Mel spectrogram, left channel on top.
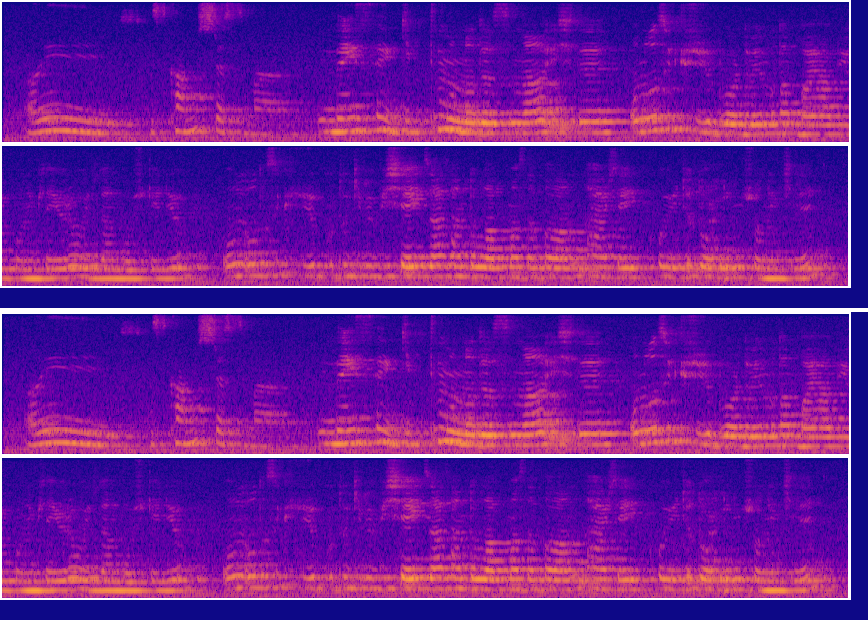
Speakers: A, on the left; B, in the centre.
A: Ay, kıskanmış resmen.
B: Neyse gittim onun odasına işte onun odası küçücük bu arada benim odam bayağı büyük onunkine göre o yüzden boş geliyor. Onun odası küçücük kutu gibi bir şey zaten dolap masa falan her şeyi koyunca doldurmuş onunkini.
